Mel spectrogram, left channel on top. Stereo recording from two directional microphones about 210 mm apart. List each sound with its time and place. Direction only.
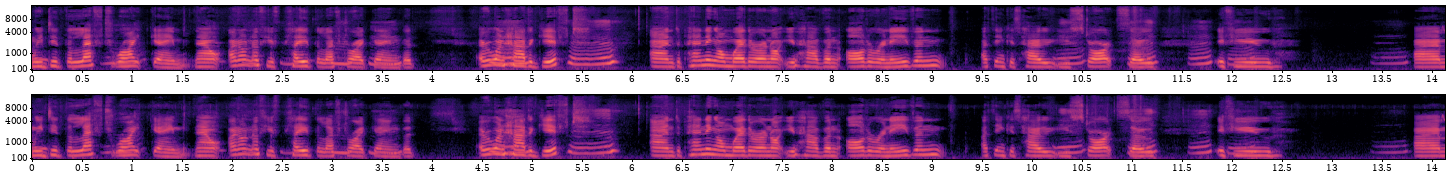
0.0 s speech: centre (ahead or behind)
5.6 s a child's voice: 45° left (ahead or behind)
6.1 s speech: 5° right (ahead or behind)
11.1 s a child's voice: 20° right (ahead or behind)
11.8 s speech: centre (ahead or behind)
13.7 s speech: 5° right (ahead or behind)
